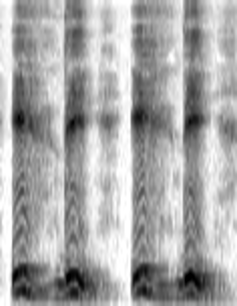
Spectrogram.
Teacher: अब यहाँ हम ये इस लफ्ज़ के अंदर हम जब हा को पढ़ेंगे तो हा को हमने हलक के आखिरी हिस्से से अदा करना है जो सीने के साथ मुत्तसिल है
